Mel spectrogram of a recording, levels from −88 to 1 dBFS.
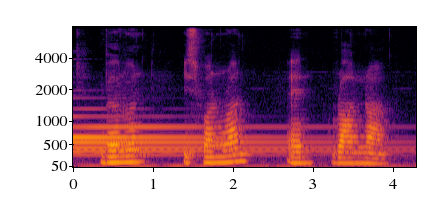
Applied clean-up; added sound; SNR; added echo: none; Piano; 3 dB; none.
